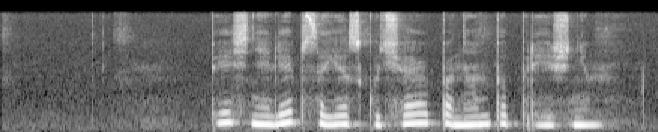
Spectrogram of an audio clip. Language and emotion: Russian, sad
